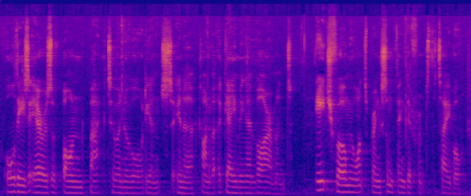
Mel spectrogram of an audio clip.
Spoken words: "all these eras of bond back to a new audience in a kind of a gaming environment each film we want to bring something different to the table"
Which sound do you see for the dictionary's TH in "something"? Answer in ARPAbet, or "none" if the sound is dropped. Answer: TH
